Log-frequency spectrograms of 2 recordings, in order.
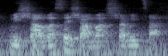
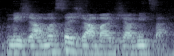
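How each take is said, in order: First: The double L is said as an sh sound. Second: The double L is said as a j sound. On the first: "Kind of over exaggerating that" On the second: "they might say this as j or sh"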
